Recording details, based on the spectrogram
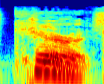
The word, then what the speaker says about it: Charis: Did I say it right? Cherish? – It's Charis. – Charis. – Charis is the word in Greek for grace.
